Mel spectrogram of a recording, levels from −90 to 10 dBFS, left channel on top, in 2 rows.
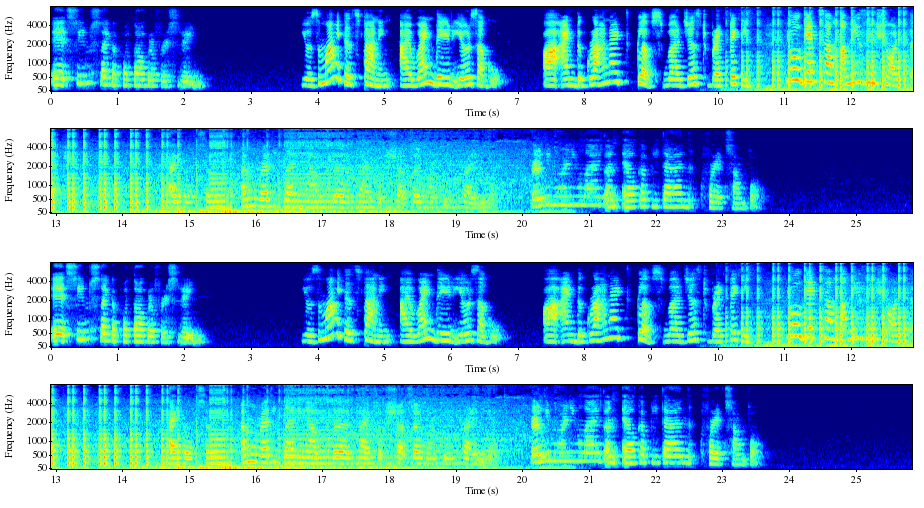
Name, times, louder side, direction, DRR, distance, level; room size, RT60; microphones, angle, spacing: voice 1, 0.0-2.3 14.7-22.5 22.8-23.5, right 3 dB, 50° right, 0.6 m, -28 dB
voice 2, 3.8-6.7 7.4-8.5 8.8-10.5 11.0-13.2, left 4 dB, 85° left, 0.6 m, -24 dB
sound 1, 10.0-20.7, right 1 dB, ahead, 0.3 m, -25 dB
3.0 x 2.7 x 3.2 m
head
